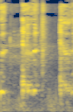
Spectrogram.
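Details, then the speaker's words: An adult recovering from recent surgery, with a hoarse voice that comes and goes, gives a few short, dry cough bursts without a wet or rattling sound: dry cough. "My voice is in and out. So sometimes I sound good, sometimes I sound like a little hoarse, but I do kind of got like a dry cough."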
